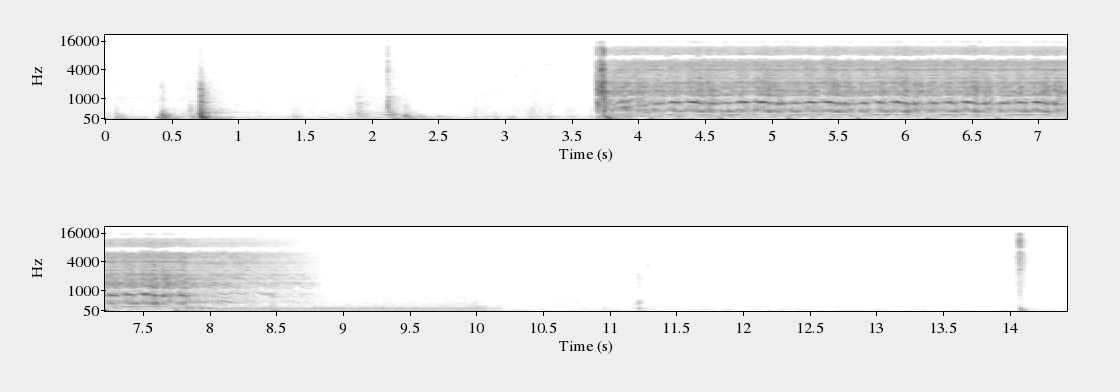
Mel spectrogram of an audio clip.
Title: Daihatsu Hijet Pick up Kei truck low compression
